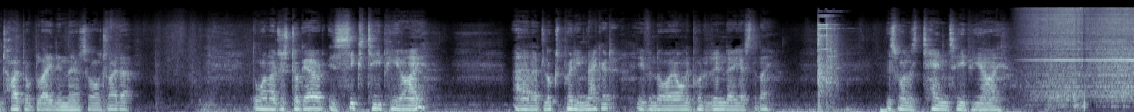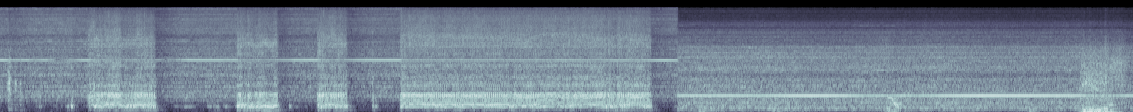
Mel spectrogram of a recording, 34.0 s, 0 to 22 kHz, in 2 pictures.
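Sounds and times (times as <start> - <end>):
vacuum humming: 15.2 - 34.0
jigsaw cutting board: 15.3 - 27.7.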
